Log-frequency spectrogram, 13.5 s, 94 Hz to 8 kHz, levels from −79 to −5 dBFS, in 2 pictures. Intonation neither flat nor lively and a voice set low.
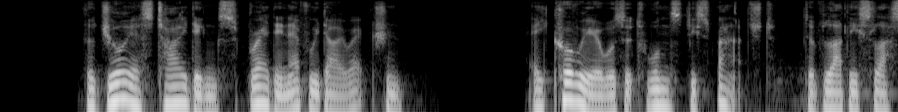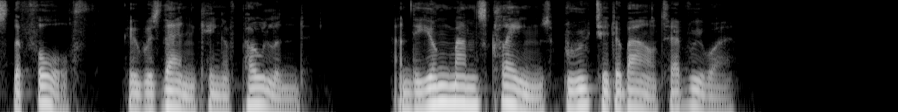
Yes: average, 3.9 semitones; low, 105 Hz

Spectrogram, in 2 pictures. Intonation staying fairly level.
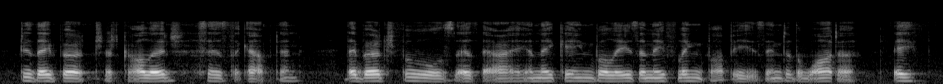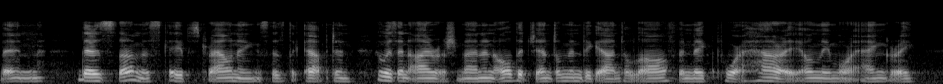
Yes: narrow, 2.0 semitones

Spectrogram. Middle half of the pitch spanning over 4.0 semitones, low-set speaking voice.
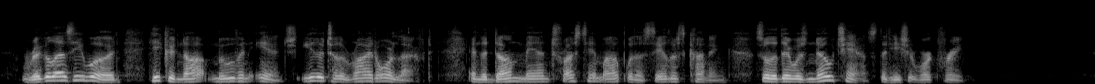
Yes: average, 4.4 semitones; low, 130 Hz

